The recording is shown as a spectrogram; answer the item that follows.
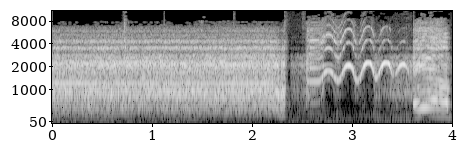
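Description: CB radio receiver hiss and static with steady whining tones. It cuts off about two-thirds of the way in and gives way to a warbling electronic tone that wobbles up and down about four times a second for about a second. The hiss returns just before the end.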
